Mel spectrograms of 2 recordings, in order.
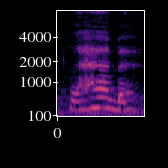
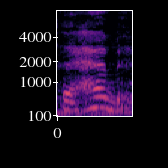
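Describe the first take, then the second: First: The final b runs into a full vowel. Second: The final b ends in a bare bounce. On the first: The speaker calls it wrong. "tidak boleh kita mengucapkan lahaba" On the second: The speaker calls it right. "Contohnya pada lafaz lahab"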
